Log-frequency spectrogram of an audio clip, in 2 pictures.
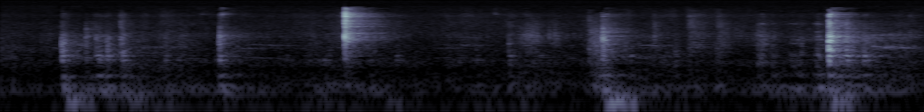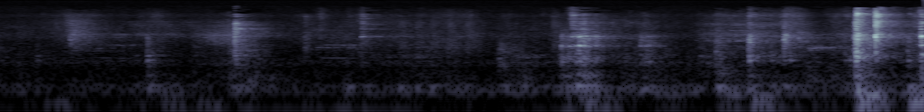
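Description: Ratchet wrench clicking irregularly as a flywheel bolt is tightened to torque, with a few short metallic clicks of the tool on the bolts.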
